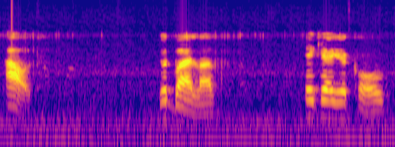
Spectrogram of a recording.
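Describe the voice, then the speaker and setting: A man's voice: mid-range voice, expressive, slow. A man playing a brusque, dismissive American cop and husband in old-time radio drama, with an offhand, wisecracking way of talking. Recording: tinny, noisy vintage radio recording.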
